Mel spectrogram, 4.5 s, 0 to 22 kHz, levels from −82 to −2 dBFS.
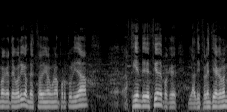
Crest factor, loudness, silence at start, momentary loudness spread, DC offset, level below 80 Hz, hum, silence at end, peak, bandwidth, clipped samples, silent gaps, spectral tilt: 16 dB; -32 LUFS; 0 s; 17 LU; under 0.1%; -66 dBFS; none; 0 s; -16 dBFS; 12 kHz; under 0.1%; none; -6 dB/octave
